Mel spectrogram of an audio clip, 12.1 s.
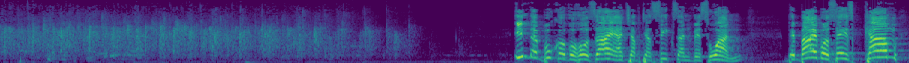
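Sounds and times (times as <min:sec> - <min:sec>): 
audience clapping: 0:00.0 - 0:06.3
speech: 0:07.1 - 0:12.1.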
